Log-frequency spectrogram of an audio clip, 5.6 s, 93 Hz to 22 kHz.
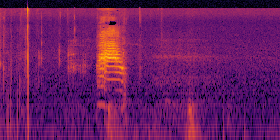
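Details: Kuku, a 19-year-old elderly pet cat, calls out at bedtime to summon her owner upstairs and welcome them into the room: a single short, bright, harmonic meow of about half a second, with faint soft thumps and clicks in a quiet indoor room.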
